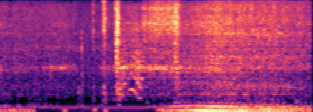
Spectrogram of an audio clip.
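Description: An old car engine cranks with a few short clicks and turns, then catches and settles into a loud, low, steady running rumble; set in the police-management game This is the Police.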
